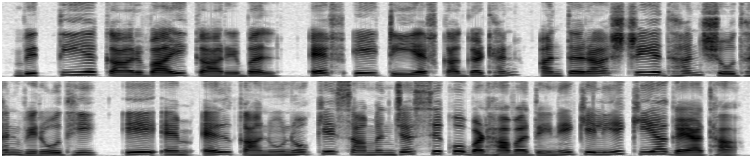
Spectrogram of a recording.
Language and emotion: Hindi, neutral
